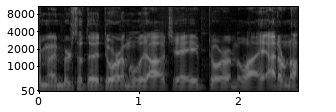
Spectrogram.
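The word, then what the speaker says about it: Dora Milaje: of the other members of the Dora Malia Dora Malai I don't know how how it's pronounced my bad but um and she Dora Malaj. Dora Malaj. Dora Malaj is correct.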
